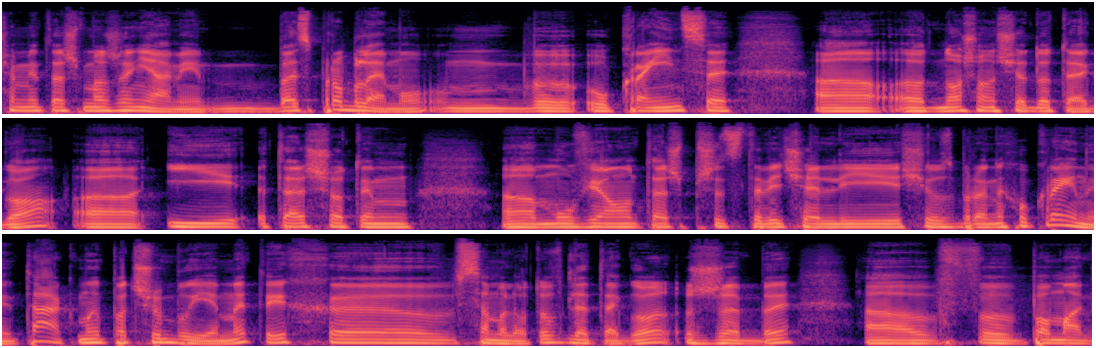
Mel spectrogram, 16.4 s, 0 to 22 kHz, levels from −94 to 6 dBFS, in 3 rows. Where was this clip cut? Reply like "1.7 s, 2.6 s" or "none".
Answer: none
